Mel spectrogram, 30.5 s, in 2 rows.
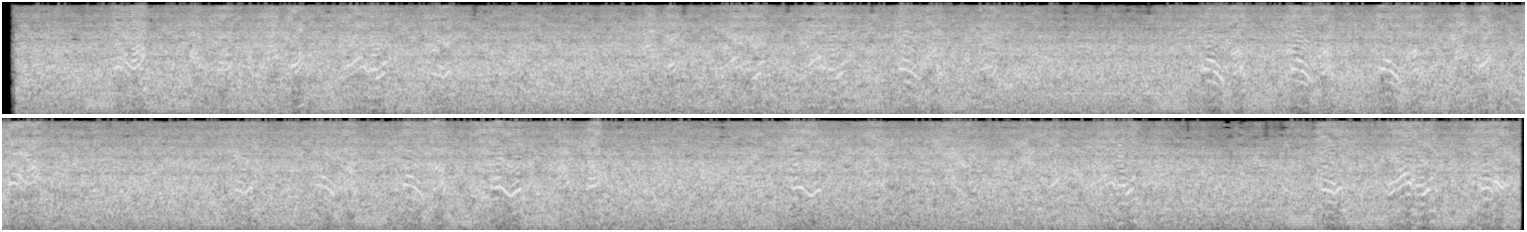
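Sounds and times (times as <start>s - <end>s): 
noise: 0.0s - 30.4s.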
